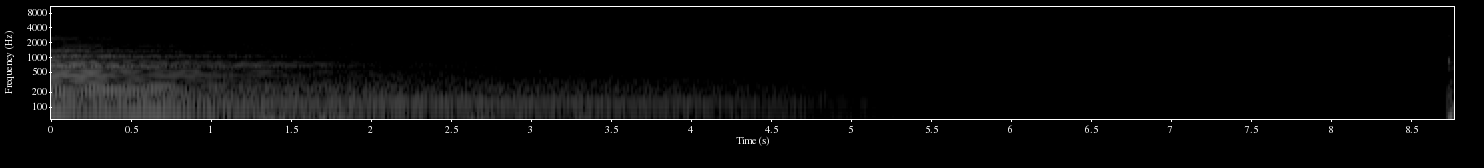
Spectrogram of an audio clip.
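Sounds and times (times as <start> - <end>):
chorale: 0.0 - 1.6.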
